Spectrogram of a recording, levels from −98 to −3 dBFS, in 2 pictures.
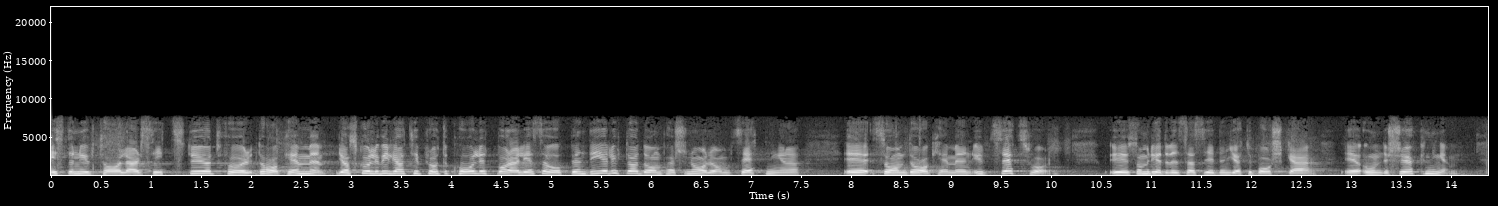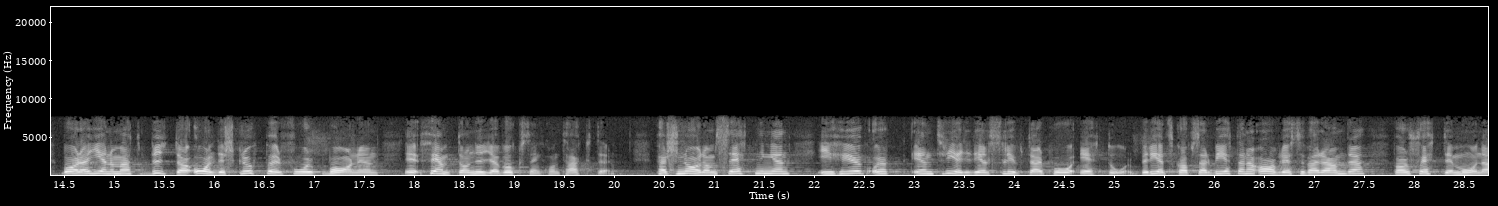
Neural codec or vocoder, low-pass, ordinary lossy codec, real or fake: none; none; none; real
